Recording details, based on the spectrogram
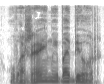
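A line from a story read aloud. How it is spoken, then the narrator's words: Soft question. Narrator (Russian): мягко спросил Майкл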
